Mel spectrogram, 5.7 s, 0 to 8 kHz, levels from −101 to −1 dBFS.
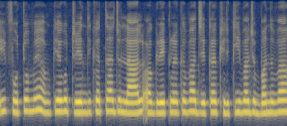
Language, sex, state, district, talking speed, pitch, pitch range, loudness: Bhojpuri, female, Uttar Pradesh, Gorakhpur, 210 wpm, 230 Hz, 220-235 Hz, -14 LUFS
